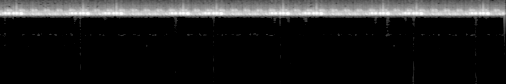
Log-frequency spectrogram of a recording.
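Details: Soothing cricket chorus for sleep: sharp, high, rapidly pulsed chirps repeating at an even pace of about two per second, over a faint high hiss, with no other animals or noises.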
